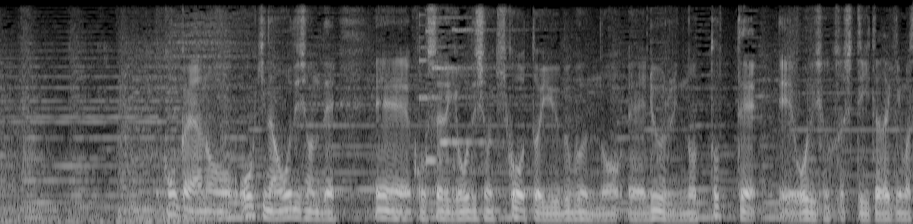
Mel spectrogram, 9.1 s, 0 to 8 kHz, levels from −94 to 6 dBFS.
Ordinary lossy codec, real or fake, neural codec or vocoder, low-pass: none; real; none; 7.2 kHz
